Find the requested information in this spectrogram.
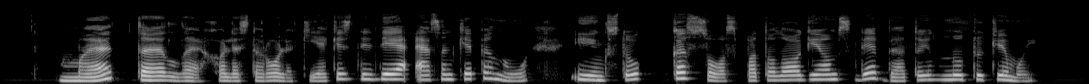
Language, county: Lithuanian, Panevėžys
